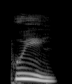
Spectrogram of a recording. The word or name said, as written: ಪ್ಯಾಲೆ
